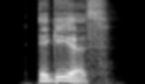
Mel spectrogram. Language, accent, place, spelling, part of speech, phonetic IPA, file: German, Germany, Berlin, Ägäis, proper noun, [ɛˈɡɛːɪs], De-Ägäis.ogg
- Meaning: Aegean Sea (sea of the northeastern part of the Mediterranean Sea)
